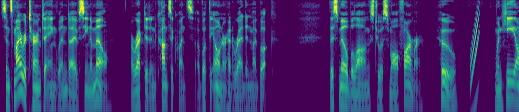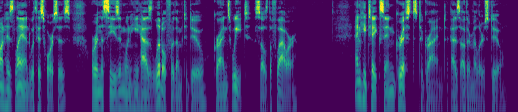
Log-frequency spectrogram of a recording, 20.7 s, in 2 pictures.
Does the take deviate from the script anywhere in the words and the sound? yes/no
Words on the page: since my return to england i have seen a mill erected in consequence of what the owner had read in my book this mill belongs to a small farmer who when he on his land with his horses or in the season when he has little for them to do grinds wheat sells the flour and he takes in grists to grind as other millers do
yes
